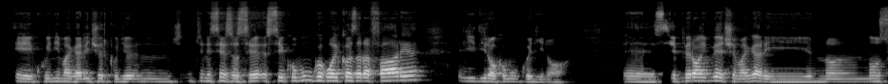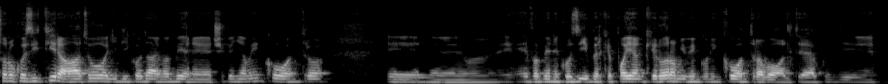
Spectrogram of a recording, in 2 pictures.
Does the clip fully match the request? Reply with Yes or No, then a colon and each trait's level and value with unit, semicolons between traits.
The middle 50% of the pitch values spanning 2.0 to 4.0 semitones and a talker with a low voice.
Yes: average, 2.8 semitones; low, 130 Hz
